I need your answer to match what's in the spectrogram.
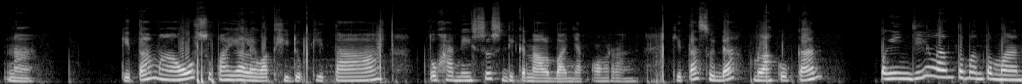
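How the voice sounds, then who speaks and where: A young woman giving a lively children's church sermon, addressing the kids directly and acting out small voices and exclamations. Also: mid-range voice, a little hiss or hum. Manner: animated, acts out little voices and exclamations for kids.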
